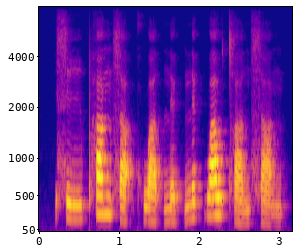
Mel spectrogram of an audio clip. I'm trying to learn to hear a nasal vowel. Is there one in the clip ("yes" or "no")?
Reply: no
